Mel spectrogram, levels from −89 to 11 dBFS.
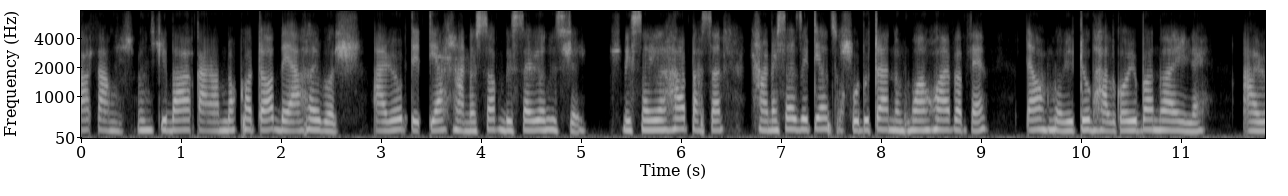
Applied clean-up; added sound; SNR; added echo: neural diffusion model UNIVERSE++.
